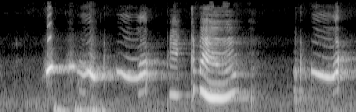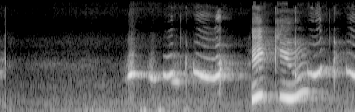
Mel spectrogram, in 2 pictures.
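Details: Pet cockatiels at home, whistling and singing during a whistling and peekaboo training session: clear whistled phrases that rise and fall, repeated in short bursts with pauses between, some notes sliding down.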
